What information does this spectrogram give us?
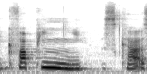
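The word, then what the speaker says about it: Kwapińska: but you say basically Kwapinska. So the N is like really soft, I would say.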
